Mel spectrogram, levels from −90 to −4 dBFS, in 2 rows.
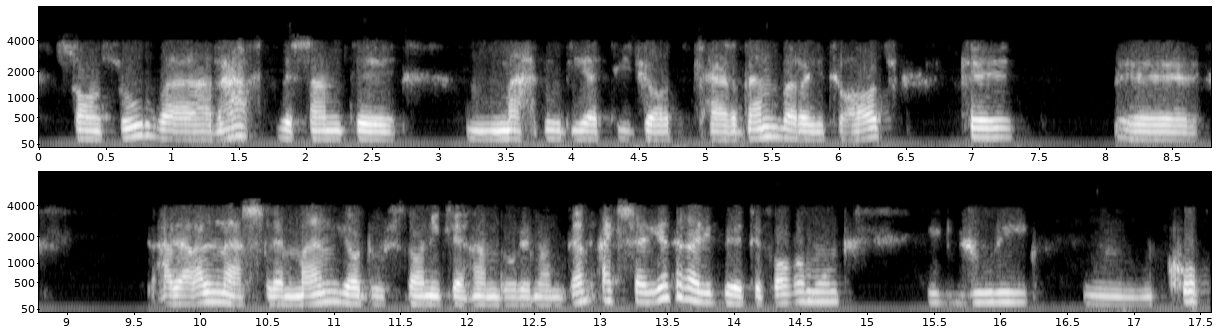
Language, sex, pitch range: Persian, male, 120-155 Hz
